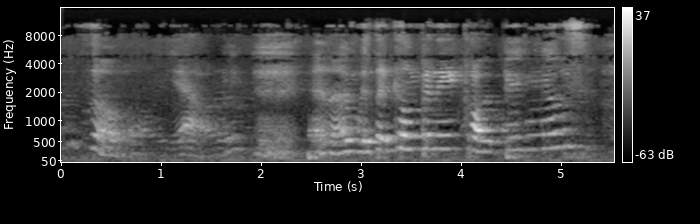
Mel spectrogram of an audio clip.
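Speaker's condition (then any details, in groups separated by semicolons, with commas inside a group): Cerebral palsy; spastic quadriplegia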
